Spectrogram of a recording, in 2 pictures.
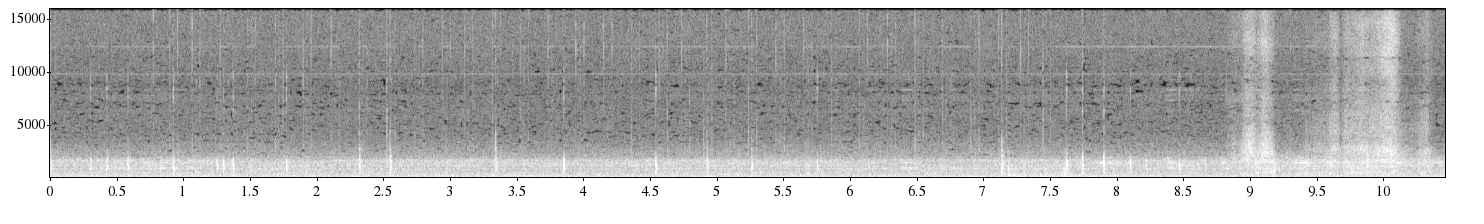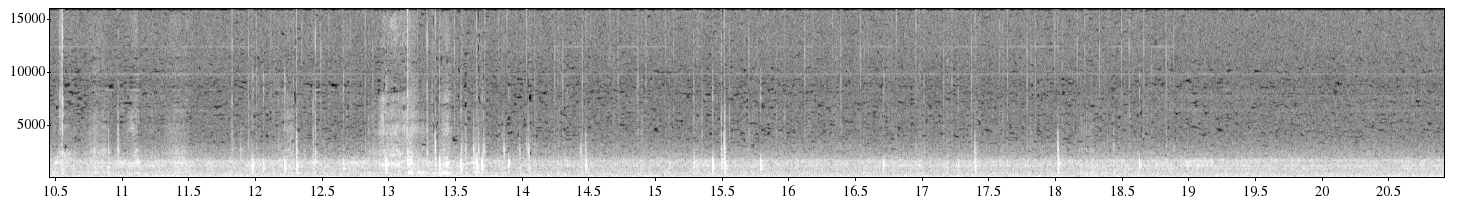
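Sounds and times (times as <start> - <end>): low steady hiss: 0.0 - 20.9
soft clicks: 0.1 - 19.2
faint rustles: 4.2 - 19.2.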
